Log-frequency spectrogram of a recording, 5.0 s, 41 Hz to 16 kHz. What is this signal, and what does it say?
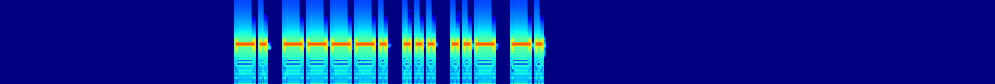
Morse code, heard as a keyed tone, about 40 wpm, 700 Hz. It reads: N9SUN
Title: USA Call Signs - 5 Characters - Repeated 3x - 40wpm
